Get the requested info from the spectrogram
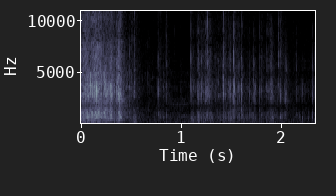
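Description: Clear plastic wrap crinkling as it is pulled off a tote bag's handles: a loud rustle in the first half second, then softer scattered crackles.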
